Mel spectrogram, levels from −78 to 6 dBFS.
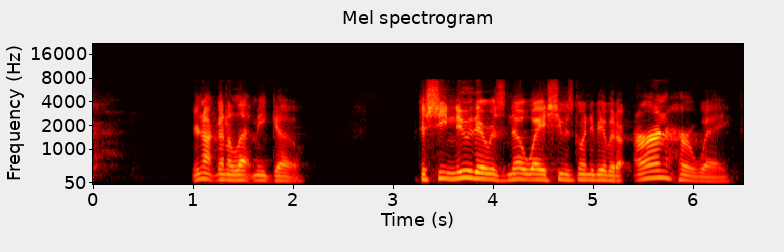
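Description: Nothing goes wrong anywhere in this bit of speech, which sounds like ordinary G.722 wideband telephone audio at 64 kbit/s, with at most a faint trace of the codec to be heard.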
